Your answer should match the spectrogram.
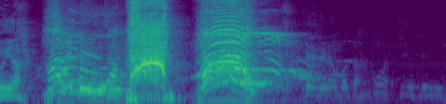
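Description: A man's loud, harsh, distorted shouting through a microphone and PA, two drawn-out calls that rise and fall in pitch, the first and loudest about one and a half seconds in. The sound fades away about three and a half seconds in.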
